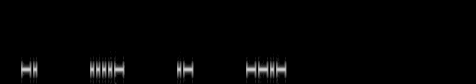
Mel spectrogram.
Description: Morse code, heard as a keyed tone, about 37 wpm, spaced as for 14 wpm, 700 Hz. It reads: N4AQ
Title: USA Call Signs - 4 Characters - 6x Character Spacing - 40wpm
